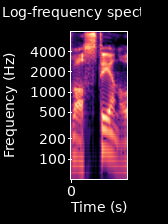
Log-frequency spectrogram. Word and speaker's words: Valstena: Johan Asprant var tillbaka i båset lika snabbt som Andreas Harnes kan komma till Linköping och lära sig att Valstena uttalas Vassstena och sen var det adjö igen.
